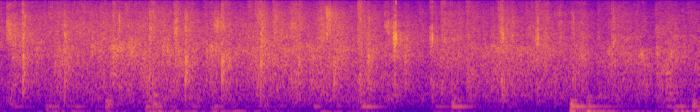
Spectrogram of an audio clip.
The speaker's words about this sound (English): So please put your hands together for Gill Booth.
